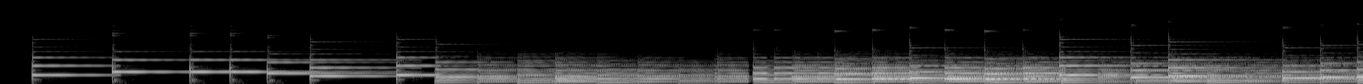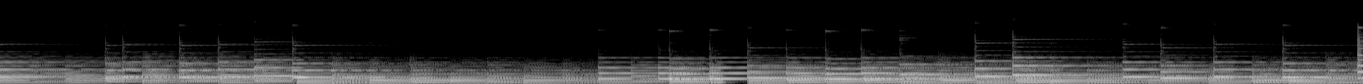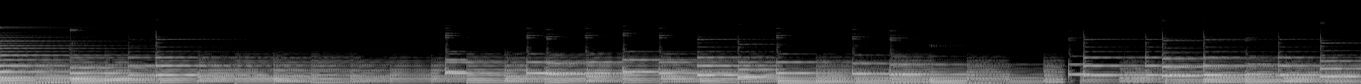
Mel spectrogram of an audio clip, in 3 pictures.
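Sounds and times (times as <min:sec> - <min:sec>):
piano: 0:00.3 - 0:40.8.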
